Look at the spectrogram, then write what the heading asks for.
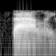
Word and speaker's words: phthalate: It's spelled with a P, phthalate.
